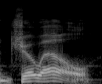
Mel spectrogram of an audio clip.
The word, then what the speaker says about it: Joelle: ate one yeah uh Joelle is her name spelled like kind of like Joel but it's Joelle uh you had conversation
